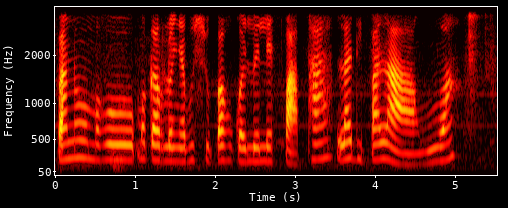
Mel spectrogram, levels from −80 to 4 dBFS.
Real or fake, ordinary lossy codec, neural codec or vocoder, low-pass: real; none; none; 3.6 kHz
